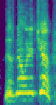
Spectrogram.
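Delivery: very high, squeaky mock dismay; comic falsetto complaint; mock squeal. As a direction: squeak it out as a joke lament. Squeals repeat about empty chat.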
